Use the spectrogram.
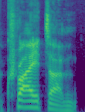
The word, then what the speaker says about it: Crichton: The CH for French people is so bad. So Crichton. Okay.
